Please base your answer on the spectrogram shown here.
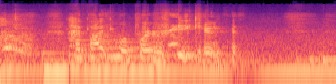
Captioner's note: laughs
